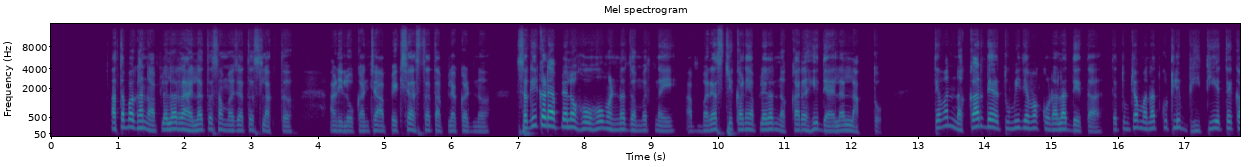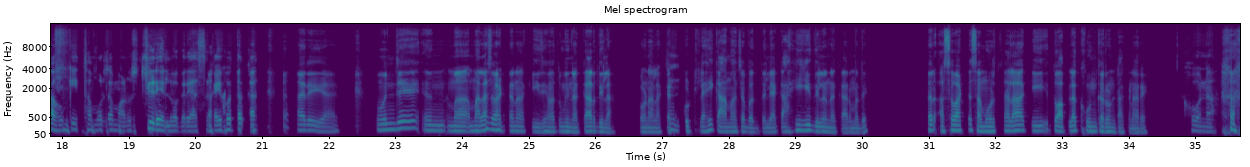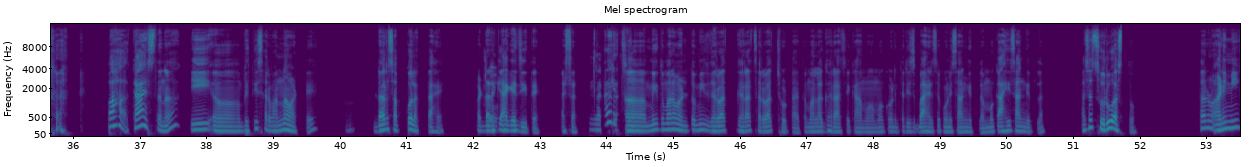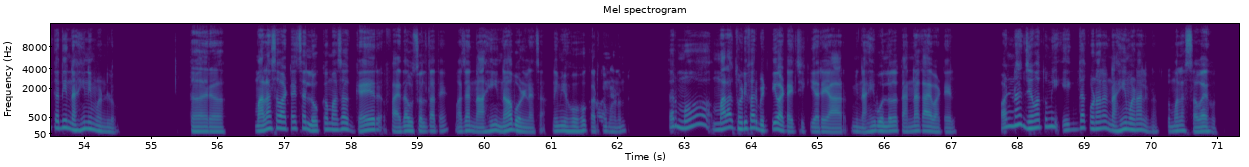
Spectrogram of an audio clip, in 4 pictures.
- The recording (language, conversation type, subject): Marathi, podcast, लोकांना नकार देण्याची भीती दूर कशी करावी?
- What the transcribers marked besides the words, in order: tapping; other background noise; other noise; laugh; chuckle; in Hindi: "डर सबको लगता है और डर के आगे जीत है"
